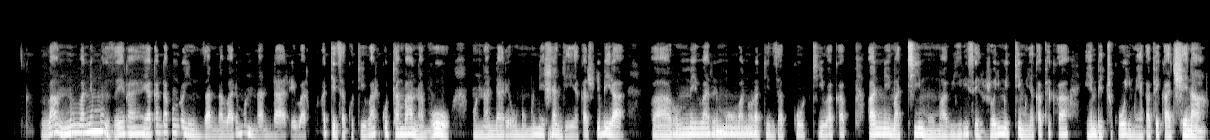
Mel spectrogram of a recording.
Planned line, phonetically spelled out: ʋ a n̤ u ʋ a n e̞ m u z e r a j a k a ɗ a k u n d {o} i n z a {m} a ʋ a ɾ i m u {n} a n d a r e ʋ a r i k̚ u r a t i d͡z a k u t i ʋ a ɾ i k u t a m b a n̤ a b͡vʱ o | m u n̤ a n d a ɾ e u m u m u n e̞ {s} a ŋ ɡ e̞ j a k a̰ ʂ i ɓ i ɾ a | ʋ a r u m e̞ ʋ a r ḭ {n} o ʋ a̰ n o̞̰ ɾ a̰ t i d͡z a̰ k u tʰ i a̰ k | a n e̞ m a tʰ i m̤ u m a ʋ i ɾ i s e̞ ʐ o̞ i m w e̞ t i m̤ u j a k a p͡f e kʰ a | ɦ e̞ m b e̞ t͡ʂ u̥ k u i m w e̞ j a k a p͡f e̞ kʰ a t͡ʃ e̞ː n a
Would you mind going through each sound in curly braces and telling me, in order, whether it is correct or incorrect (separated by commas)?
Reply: correct, incorrect, correct, incorrect, incorrect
